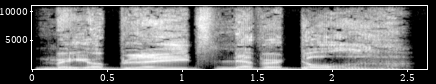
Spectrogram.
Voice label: May Your Blades Never Dull, Maghar Orc Military Guard, M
